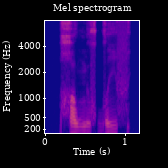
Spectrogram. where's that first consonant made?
uvula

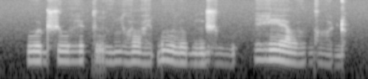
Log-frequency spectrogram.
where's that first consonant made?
retroflex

